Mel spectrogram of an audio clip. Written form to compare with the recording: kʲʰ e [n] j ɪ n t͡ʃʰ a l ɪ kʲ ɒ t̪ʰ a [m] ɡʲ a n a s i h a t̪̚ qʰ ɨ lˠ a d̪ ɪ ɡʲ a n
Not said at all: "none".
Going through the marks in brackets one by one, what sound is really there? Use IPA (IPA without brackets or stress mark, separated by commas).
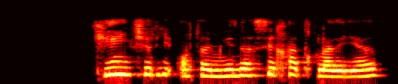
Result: none, m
